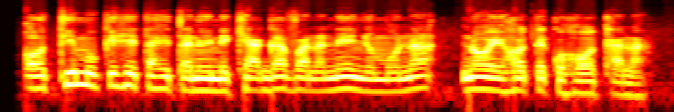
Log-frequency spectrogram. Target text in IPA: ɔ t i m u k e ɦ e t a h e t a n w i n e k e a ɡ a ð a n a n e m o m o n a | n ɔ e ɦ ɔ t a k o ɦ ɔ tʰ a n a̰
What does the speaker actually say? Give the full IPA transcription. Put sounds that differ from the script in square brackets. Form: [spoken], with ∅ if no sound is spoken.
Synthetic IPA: ɔ t i m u k e ɦ e t a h e t a n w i n e k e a ɡ a [v] a n a n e [ɲ] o m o n a | n ɔ e ɦ ɔ t [ɛ] k o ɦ ɔ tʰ a n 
